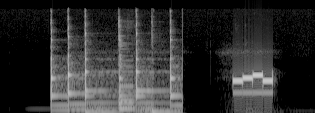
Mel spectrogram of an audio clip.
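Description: Incoming phone call ringtone during a live stream: a quick melodic run of bright synth notes, a short pause, then a brief warbling electronic tone, loud and close with no talk over it.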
